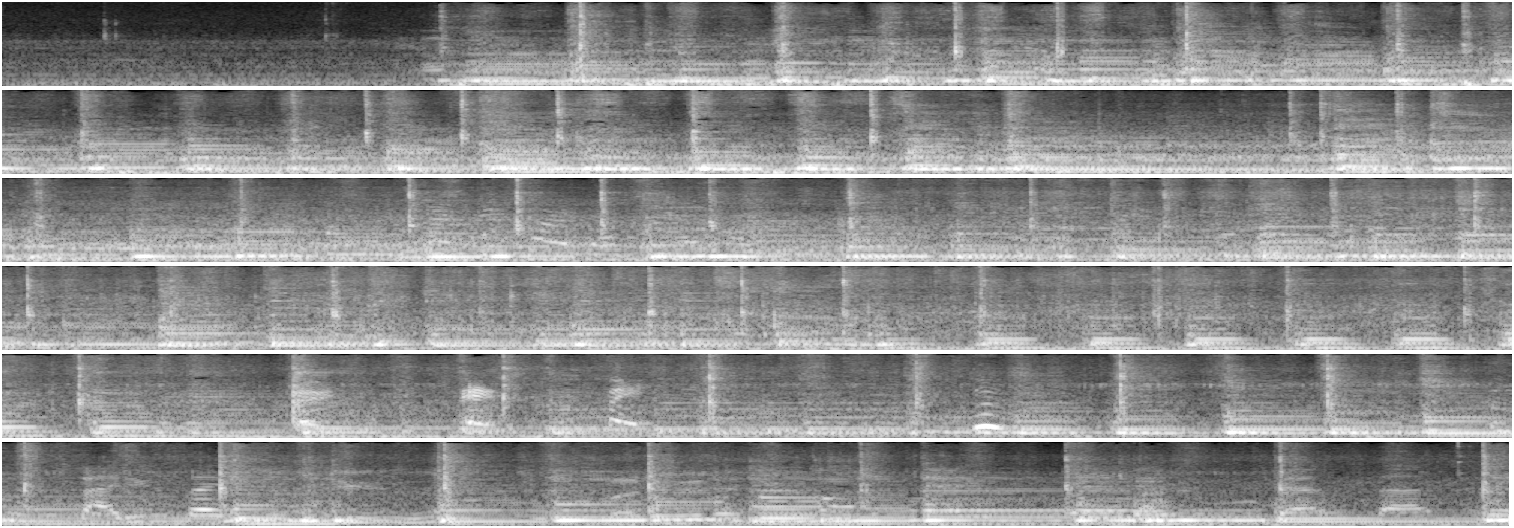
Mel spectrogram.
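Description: Acoustic guitar strumming a song, starting suddenly about a second and a half in, with a voice along with it.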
